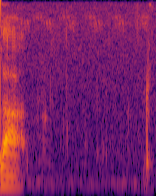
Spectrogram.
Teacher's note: इस ला को पार्श्विक कहते हैं क्योंकि जब हम ला का उच्चारण करेंगे तो इस किनारे और इस किनारे दोनों किनारों से, यानी कि जिह्वा के पार्श्व बगल से जो है हवा निकलती है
